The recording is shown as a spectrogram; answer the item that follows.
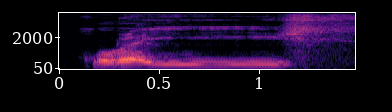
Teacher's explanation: या साकिन से पहले जो है रा पे जबर है, ये लीन हो गया, खुरैश। हम क्या करें?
